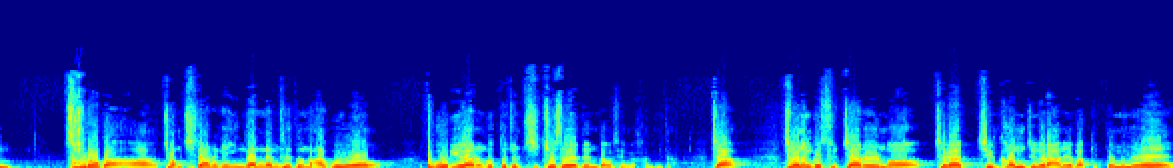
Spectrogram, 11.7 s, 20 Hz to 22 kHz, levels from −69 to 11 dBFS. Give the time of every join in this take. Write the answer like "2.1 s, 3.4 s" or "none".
none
